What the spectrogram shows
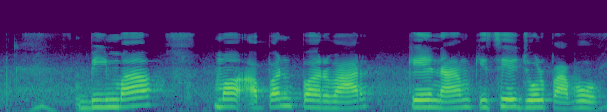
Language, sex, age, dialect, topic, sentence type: Chhattisgarhi, female, 18-24, Eastern, banking, question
